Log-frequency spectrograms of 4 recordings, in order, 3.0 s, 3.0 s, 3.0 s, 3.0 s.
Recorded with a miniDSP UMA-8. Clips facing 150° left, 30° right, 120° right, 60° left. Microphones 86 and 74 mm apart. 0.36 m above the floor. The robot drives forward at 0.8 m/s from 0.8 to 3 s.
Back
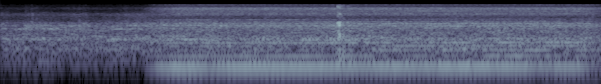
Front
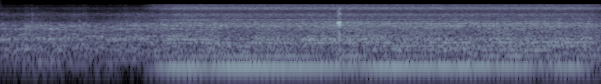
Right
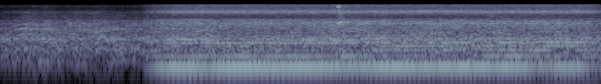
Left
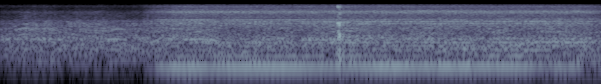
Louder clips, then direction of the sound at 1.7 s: Back 2 dB, left 7 dB; 90° left.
